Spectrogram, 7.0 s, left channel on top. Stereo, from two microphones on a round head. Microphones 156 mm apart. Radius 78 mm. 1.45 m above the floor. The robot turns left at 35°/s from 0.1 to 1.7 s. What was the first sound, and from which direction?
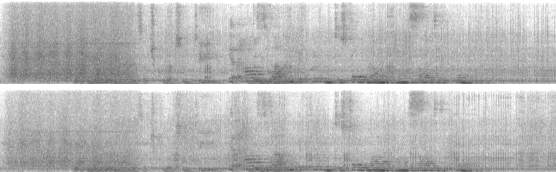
A man speaking, centre (ahead or behind).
